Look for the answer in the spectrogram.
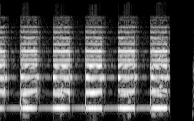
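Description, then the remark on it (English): A loud, harsh electronic buzzer blares in five evenly spaced pulses, each about half a second long, sounding like a fire alarm, then cuts off into silence. “I thought that was a fire alarm.”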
